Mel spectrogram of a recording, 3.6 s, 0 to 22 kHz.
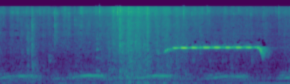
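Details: Young homing pigeons being hand-fed and trained to respond to a whistle, indoors. Soft low coos repeat roughly every 0.7 seconds. A steady high human whistle runs through the second half, ending in a downward slide.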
